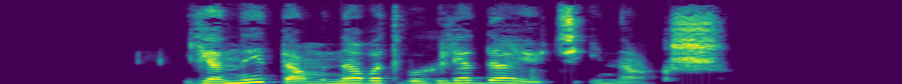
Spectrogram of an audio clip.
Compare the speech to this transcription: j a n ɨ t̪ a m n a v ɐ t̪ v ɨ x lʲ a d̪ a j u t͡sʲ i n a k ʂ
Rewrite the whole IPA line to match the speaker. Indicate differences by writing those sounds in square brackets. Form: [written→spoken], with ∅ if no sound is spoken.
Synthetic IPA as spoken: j a n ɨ t̪ a m n a v ɐ t̪ v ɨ [x→ɣ] lʲ a d̪ a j u t͡sʲ i n a k ʂ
